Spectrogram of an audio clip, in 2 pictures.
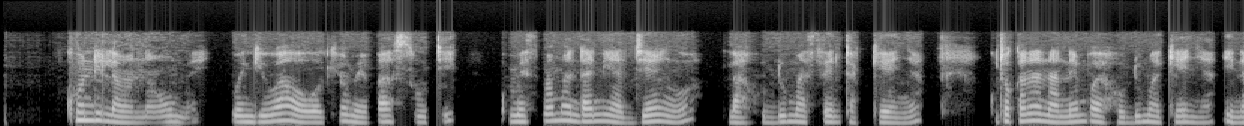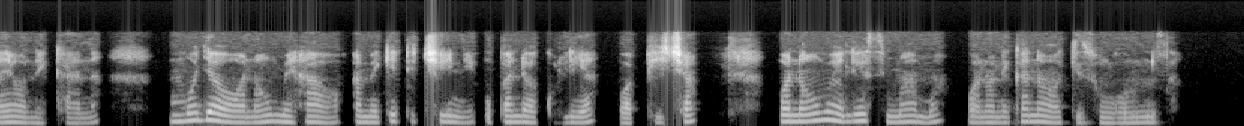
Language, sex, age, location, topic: Swahili, female, 18-24, Kisumu, government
